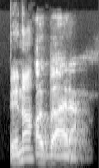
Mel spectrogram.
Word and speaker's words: Ogbonnia: How do you pronounce his name? Ogbonnia.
